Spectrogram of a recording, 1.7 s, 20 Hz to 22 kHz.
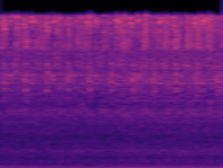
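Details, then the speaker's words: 2014 Dodge Ram 1500 5.7 Hemi V8 after an oil change, just out of cold high idle: smooth, even low idle with no ticking or dry tapping as oil reaches the whole engine; normal idle. "good just came out of its high idle so it's settling and I'm sure the oil pump through the entire motor by now"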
